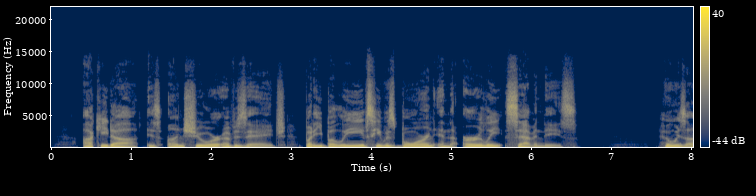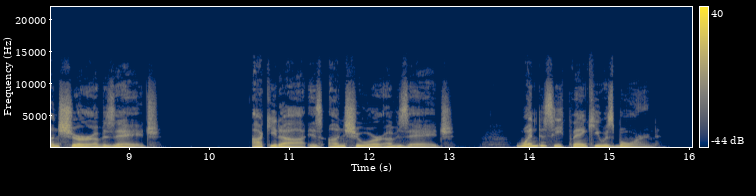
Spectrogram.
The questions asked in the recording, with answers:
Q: Who is unsure of his age?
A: Akira is unsure of his age.

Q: When does he think he was born?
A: He thinks he was born in the early 70s.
